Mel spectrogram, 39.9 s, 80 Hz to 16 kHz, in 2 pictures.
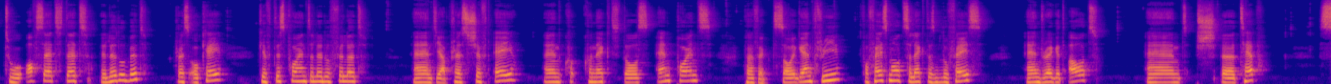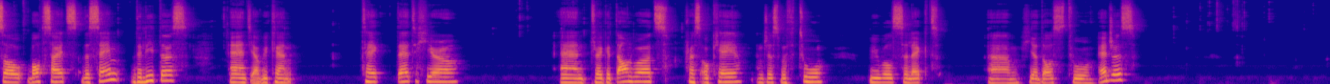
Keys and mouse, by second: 4.0 b, 6.6 shift+a, 7.9 right click, 8.6 shift+a, 9.8 right click, 10.8 3, 11.8 right click, 18.0 Tab, 19.6 right click, 20.2 2, 21.1 2, 21.7 right click, 23.3 right click, 23.6 3, 28.6 right click, 30.4 2, 31.8 right click, 38.1 ctrl+z, 38.5 right click.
